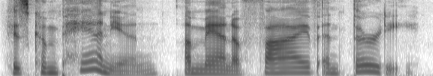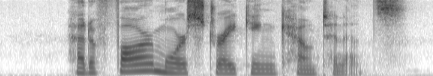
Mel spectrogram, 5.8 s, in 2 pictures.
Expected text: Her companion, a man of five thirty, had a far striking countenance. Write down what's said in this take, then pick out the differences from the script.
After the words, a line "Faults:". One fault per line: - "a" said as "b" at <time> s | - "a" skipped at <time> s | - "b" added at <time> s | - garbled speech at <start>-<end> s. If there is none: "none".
His companion, a man of five and thirty, had a far more striking countenance.
Faults:
- "Her" said as "His" at 0.0 s
- "and" added at 2.1 s
- "more" added at 3.9 s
